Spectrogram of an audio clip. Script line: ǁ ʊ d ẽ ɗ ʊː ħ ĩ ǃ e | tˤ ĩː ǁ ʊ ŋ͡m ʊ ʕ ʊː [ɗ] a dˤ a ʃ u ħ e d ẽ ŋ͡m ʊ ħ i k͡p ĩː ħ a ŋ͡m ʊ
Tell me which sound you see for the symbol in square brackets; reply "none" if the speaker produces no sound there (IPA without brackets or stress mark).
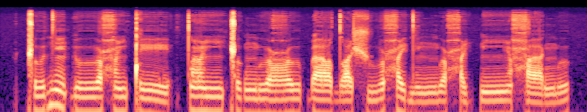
ɓ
